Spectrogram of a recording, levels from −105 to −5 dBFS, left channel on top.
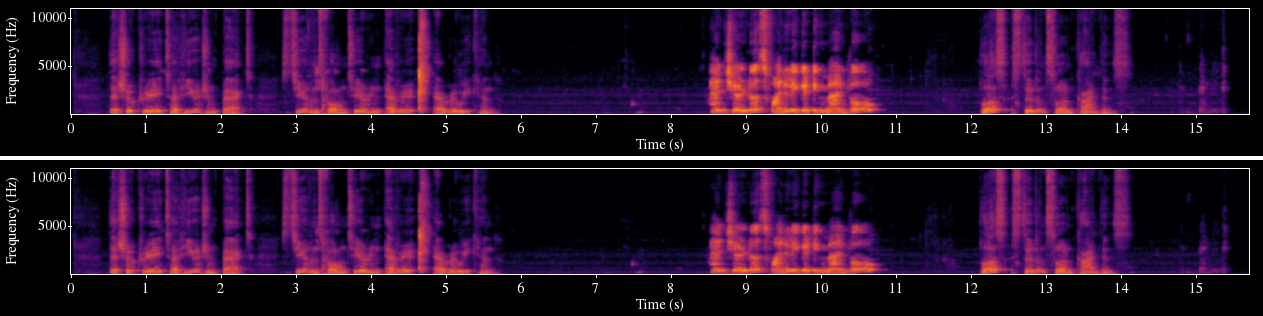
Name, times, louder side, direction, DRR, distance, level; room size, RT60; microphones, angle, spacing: voice 1, 0.5-2.4 2.8-5.7 12.1-14.1, left 2 dB, 5° right, 1.2 m, -39 dB
voice 2, 8.5-10.8, left 4 dB, 90° left, 1.2 m, -31 dB
4.8 x 3.9 x 2.8 m
head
